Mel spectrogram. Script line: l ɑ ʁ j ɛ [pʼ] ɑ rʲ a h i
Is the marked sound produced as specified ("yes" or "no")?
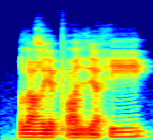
yes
